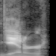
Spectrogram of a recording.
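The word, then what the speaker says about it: Ienner: Like, yeah, his group that was with Jimmy, I'm assuming it's pronounced Yenner. – Yeah. – It's I-E-N-N-E-R.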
